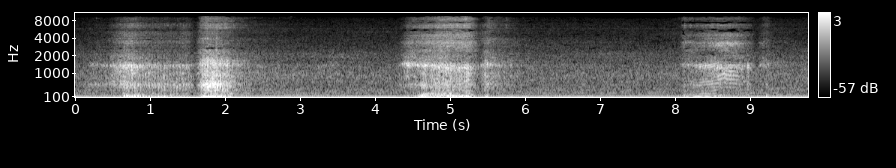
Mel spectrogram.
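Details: Three rough, fluttering snores spaced several seconds apart over a steady low room hum, recorded with a snore-recording phone app; ordinary snoring.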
